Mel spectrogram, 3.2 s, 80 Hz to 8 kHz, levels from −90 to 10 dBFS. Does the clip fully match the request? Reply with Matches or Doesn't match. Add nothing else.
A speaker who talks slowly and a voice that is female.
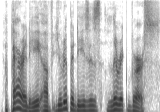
Doesn't match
